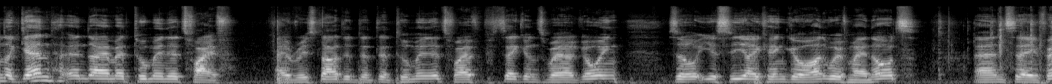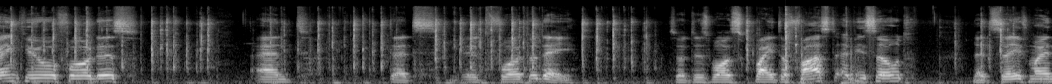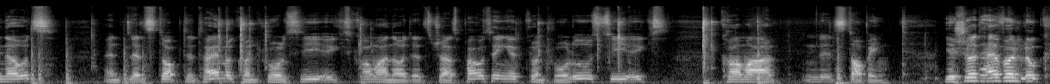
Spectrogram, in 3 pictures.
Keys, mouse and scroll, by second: 10.1-18.3 typing, 18.7 Return, 20.7 ctrl+x, 20.9 ctrl+s, 23.6 ctrl+c, 23.7 ctrl+x, 25.0 ,, 26.7 ctrl+u, 27.4 ctrl+c, 27.6 ctrl+x, 28.4 ,.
